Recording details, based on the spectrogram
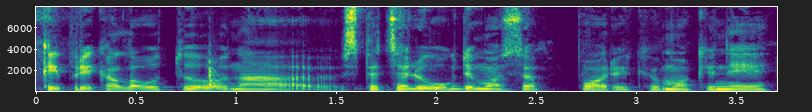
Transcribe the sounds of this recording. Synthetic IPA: kɐɪpɾʲɛɪkɐlˠɐʊt̪ʊnɐsʲpʲɛt̪t͡s̪ʲɛlʲuːuːɡd̪ʲɪmoːsʲɛpoːɾʲɛɪkʲʊmoːkʲɪnʲɛɪ

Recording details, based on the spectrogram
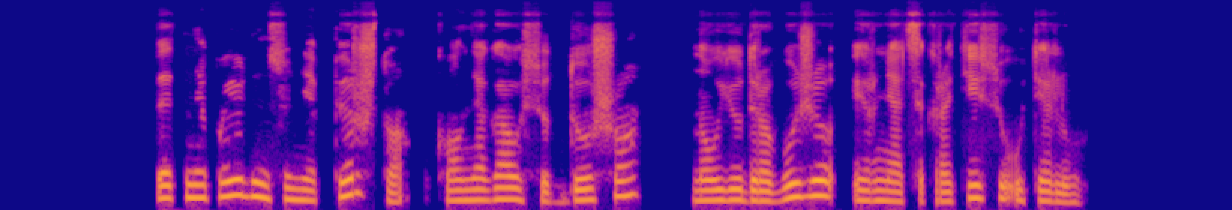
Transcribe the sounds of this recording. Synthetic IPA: b̥ʲɛt̪nʲɛpɐjʊd̪ʲɪnʲsʲʊnʲɛpʲɪɾʃt̪o̰ː | kʰoːlˠnʲɛɡɐˑʊsʲʊd̪ʊʃoː | nɒʊjuːd̪ɾɐbʊʒʲʊɪɾnʲɛɐt̪ʲsʲɪkɾɐt̪ʲiːsʲuːʔʊt̪ʲɛlʲuː

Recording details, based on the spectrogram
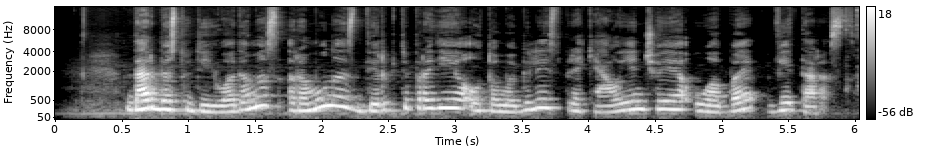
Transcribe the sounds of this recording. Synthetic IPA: d̪ɐɾʲbʲɛst̪ʊd̪ʲɪjuɔd̪ɐmɐsɾɐmuːnɐsd̪ʲɪɾʲpʲt̪ʲɪpɾɐd̪ʲeːjoːʔɐʊt̪ɔmɔbʲɪlʲɛɪspʲɾʲɛkʲæˑʊjɛnʲt͡ʃʲoːjɛʔuɐbɛʋʲɪt̪ɐɾɐ̰s

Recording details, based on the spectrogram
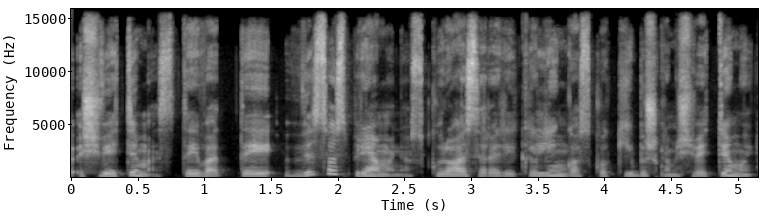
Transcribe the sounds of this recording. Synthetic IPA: ʃʲʋʲiɛt̪ʲɪmɐ̰st̪ɐɪʋɐt̪ɐɪʋʲɪsoːspʲɾʲiɛmo̰ːnʲo̰ːskʊɾʲoːsiːɾɐɾʲɛɪkɐlʲiːŋɡoːskoːkʲiːbʲɪʃkɐmʃʲʋʲiɛt̪ʲɪmʊɪ

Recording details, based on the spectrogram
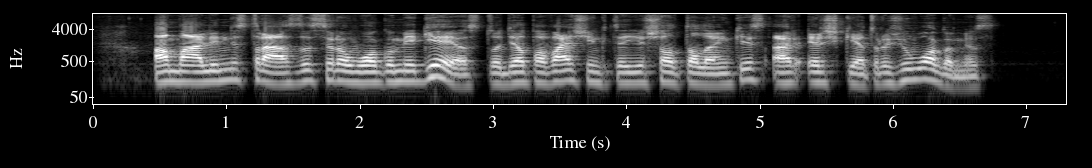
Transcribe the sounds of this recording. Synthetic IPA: ɐmɑːlʲɪnʲɪst̪ɾɑːzd̪ɐsiːɾɐuɔɡoːmʲeɛɡʲeːjɛst̪oːd̪ʲeːlˠpɐʋɑˑɪʃʲɪŋʲkt̪ʲɛjiʃɐlˠt̪ɐlˠɐŋʲkʲɛɪsɐɾɛɾʲʃʲkʲeːt̪ɾʊʒʲuuɔɡoːmʲɪs

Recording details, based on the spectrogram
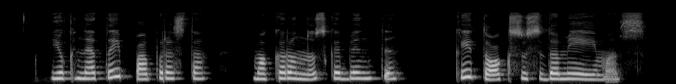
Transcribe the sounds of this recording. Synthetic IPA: jʊknʲɛt̪ɐɪpːɑːpɾɐst̪ɐ | mɐkɐɾɔnʊskɐbʲɪnʲt̪ʲɪ | kɐɪt̪oːksːʊsʲɪd̪oːmʲeːjɪmɐ̰s

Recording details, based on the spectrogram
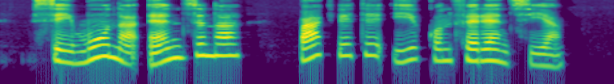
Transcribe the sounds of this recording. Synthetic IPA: sʲejmunaænzɘnɑ | pakvʲet̪ʲeikonfʲeɾʲenʲtt͡sija

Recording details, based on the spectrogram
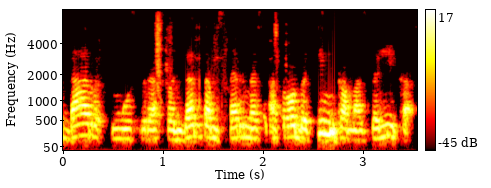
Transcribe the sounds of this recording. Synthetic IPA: d̪ɐrmuːsuːɾʲɛsponʲd̪ʲɛnt̪ɐmspʲɛɾʲmʲɛsɐ̰t̪ɾoːd̪oːt̪ʲɪŋkɐmɐsd̪ɐlʲiːkɐs

